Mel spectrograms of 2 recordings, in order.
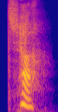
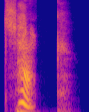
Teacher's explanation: Notice how a puff of air is released after the cha. · Term: aspiration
